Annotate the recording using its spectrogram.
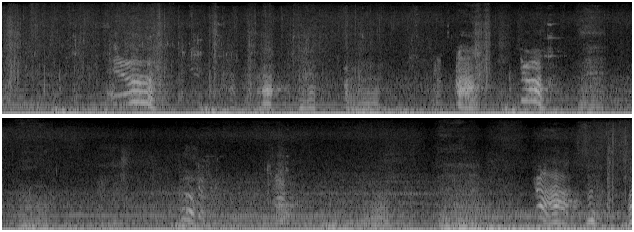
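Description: Tall grass rustles softly as someone crawls through it.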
